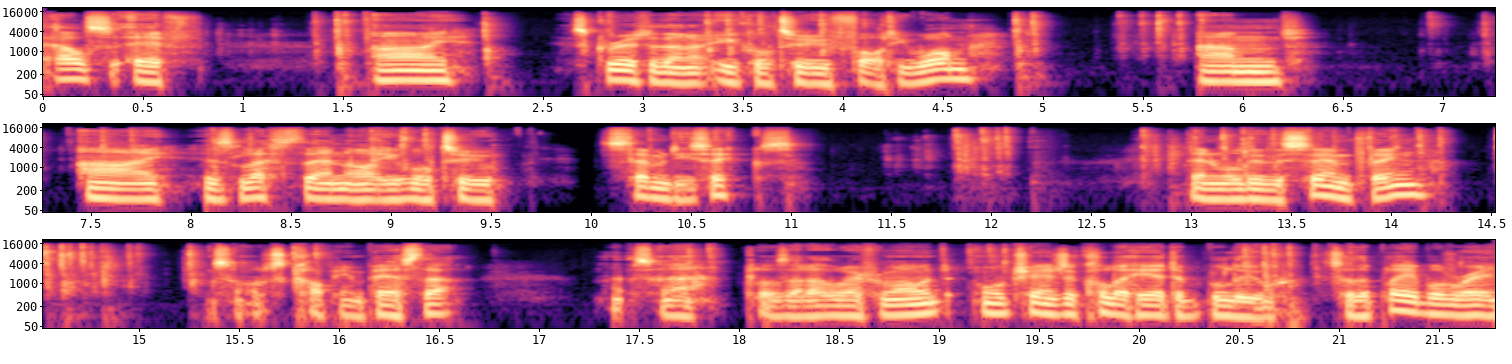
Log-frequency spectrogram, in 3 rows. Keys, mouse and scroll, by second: 13.3 shift+Home, 13.8 ctrl+c, 14.7 ctrl+v, 17.8 click, 18.1 click, 19.2 click, 19.6 click.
